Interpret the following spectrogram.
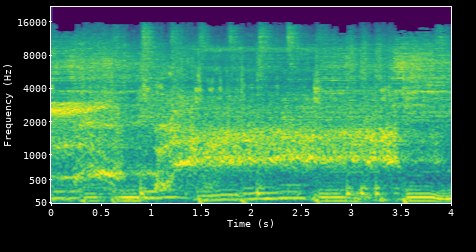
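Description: Live rap-rock band playing: drums, bass and electric guitar under a shouted vocal, with one long held high note from about a second in until past the middle.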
